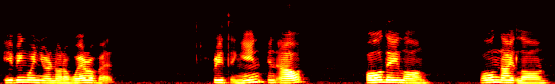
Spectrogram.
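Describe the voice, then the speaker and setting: Woman doing guided meditation, really slow and soothing, lots of pauses, kinda muffled lo-fi sound. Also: mid-range voice, gravelly. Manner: soothing, deliberate, pausing between short phrases.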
